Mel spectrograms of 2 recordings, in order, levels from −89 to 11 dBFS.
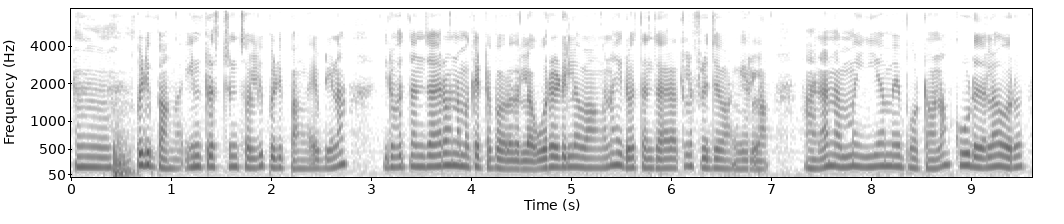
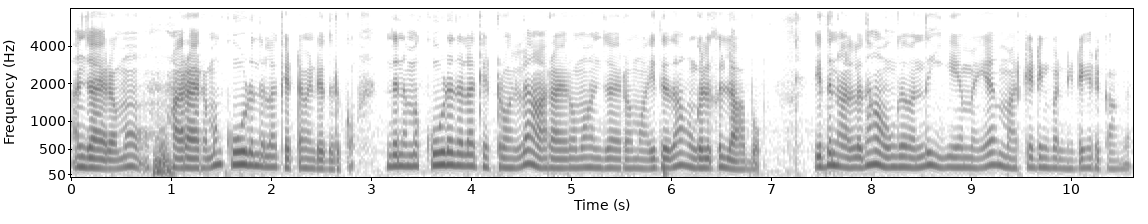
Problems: background sounds at intervals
